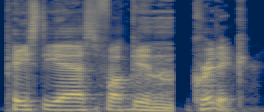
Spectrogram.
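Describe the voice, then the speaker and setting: A man's voice: mid-range voice, a little slow, noisy background. A man co-hosting casual banter in a blunt, brash way with plenty of swearing. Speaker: show co-host.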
